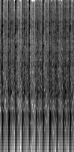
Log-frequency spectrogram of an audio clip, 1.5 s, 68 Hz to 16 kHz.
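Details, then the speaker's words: Homemade hit-and-miss conversion of a 1951 Briggs & Stratton 6S single-cylinder engine, idle turned down: slow even thumping about seven beats a second, no misses or knocks; smooth low idle starting to sound hit-and-miss. "it's almost run slow enough now yeah look it sounds like hit Miss now"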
